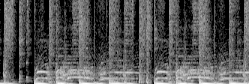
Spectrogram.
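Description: A cartoon rooster's crow (cock-a-doodle-doo) sounding twice, about two seconds apart, over a children's song backing track with a steady beat.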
